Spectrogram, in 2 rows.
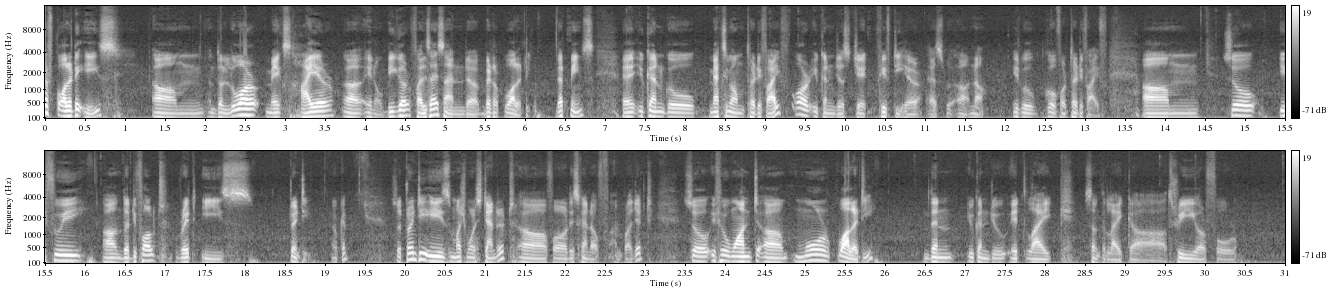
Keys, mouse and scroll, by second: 7.2-9.6 drag, 10.0 5, 10.1 0, 10.4 Return, 12.5 click, 14.5-16.3 drag, 16.4 right click, 17.8 click, 26.3-29.6 drag, 29.8-31.0 drag.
